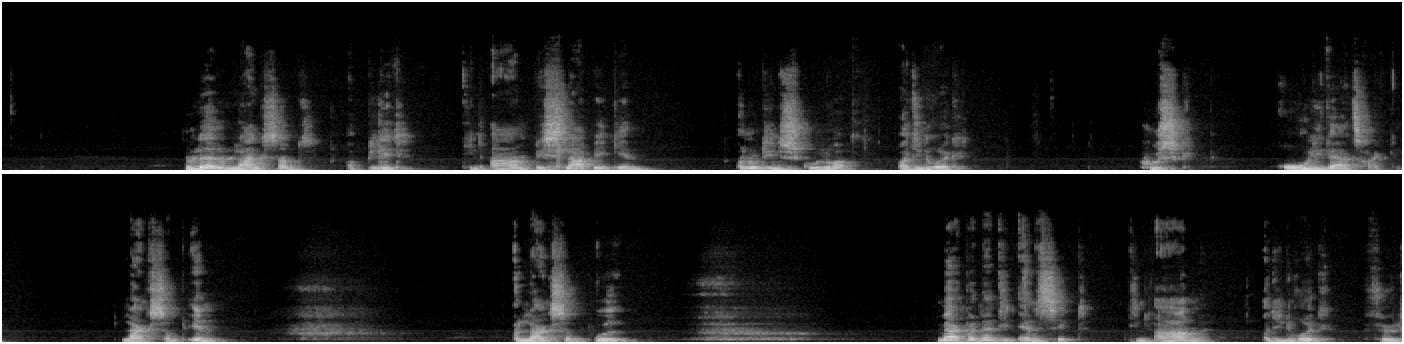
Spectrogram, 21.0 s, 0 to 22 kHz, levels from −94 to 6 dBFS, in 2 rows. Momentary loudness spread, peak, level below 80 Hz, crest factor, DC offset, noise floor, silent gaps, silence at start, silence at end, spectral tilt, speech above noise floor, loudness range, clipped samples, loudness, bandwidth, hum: 21 LU; -2 dBFS; -82 dBFS; 24 dB; under 0.1%; -77 dBFS; none; 1.4 s; 0 s; -5 dB/octave; 54 dB; 4 LU; under 0.1%; -24 LUFS; 16.5 kHz; none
